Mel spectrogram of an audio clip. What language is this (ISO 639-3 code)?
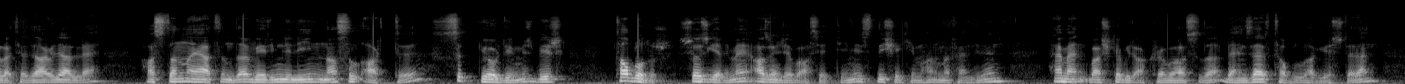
tur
